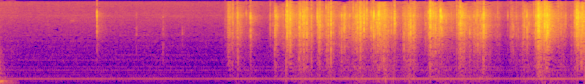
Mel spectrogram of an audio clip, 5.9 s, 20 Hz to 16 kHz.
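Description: Plastic 4x4x4 speed cube (MoYu AoSu) being turned fast through an edge 3-cycle algorithm. There is a single click about a second in, then a rapid run of clacking layer turns lasting about three and a half seconds. A faint steady hum sits underneath.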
